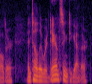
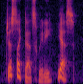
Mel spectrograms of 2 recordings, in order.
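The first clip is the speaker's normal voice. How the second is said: ordinary delivery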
